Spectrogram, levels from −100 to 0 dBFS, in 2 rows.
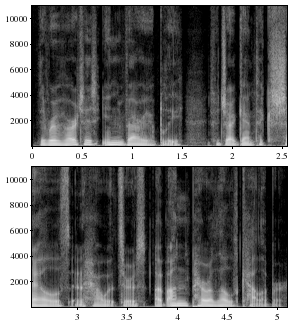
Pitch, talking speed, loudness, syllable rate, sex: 110 Hz, 130 wpm, -20 LUFS, 5.7 syllables/s, male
